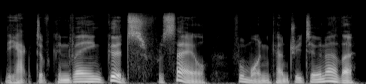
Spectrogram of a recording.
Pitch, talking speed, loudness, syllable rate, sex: 100 Hz, 195 wpm, -20 LUFS, 5.1 syllables/s, male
